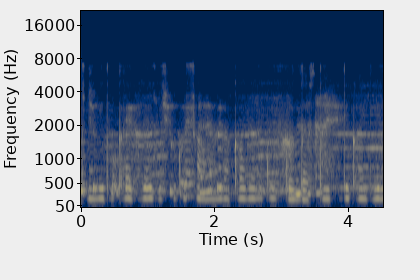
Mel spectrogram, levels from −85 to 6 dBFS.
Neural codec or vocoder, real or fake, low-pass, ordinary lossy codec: autoencoder, 48 kHz, 128 numbers a frame, DAC-VAE, trained on Japanese speech; fake; 7.2 kHz; Opus, 32 kbps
